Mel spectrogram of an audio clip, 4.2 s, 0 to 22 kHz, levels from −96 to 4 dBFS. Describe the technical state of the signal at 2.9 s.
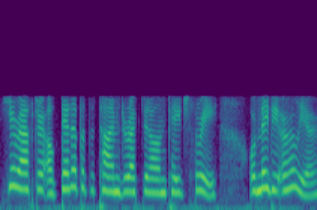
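At 2.9 s the speech is intact, carried cleanly through the G.711 telephone coding with its narrow band that stops short of 4 kHz.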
